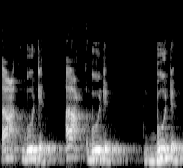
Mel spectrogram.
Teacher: Ini adalah qalqalah kubro karena dipaksa dimatikan di akhir kalimat.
